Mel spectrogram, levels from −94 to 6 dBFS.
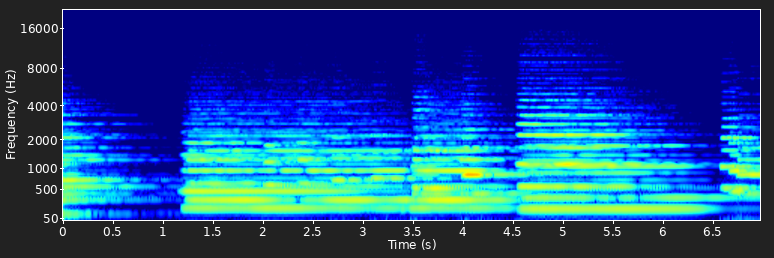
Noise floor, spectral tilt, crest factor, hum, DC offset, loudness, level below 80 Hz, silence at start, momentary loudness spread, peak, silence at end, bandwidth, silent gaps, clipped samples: -63 dBFS; -7 dB/octave; 16 dB; none; under 0.1%; -34 LUFS; -82 dBFS; 0 s; 13 LU; -18 dBFS; 0 s; 10.5 kHz; none; under 0.1%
